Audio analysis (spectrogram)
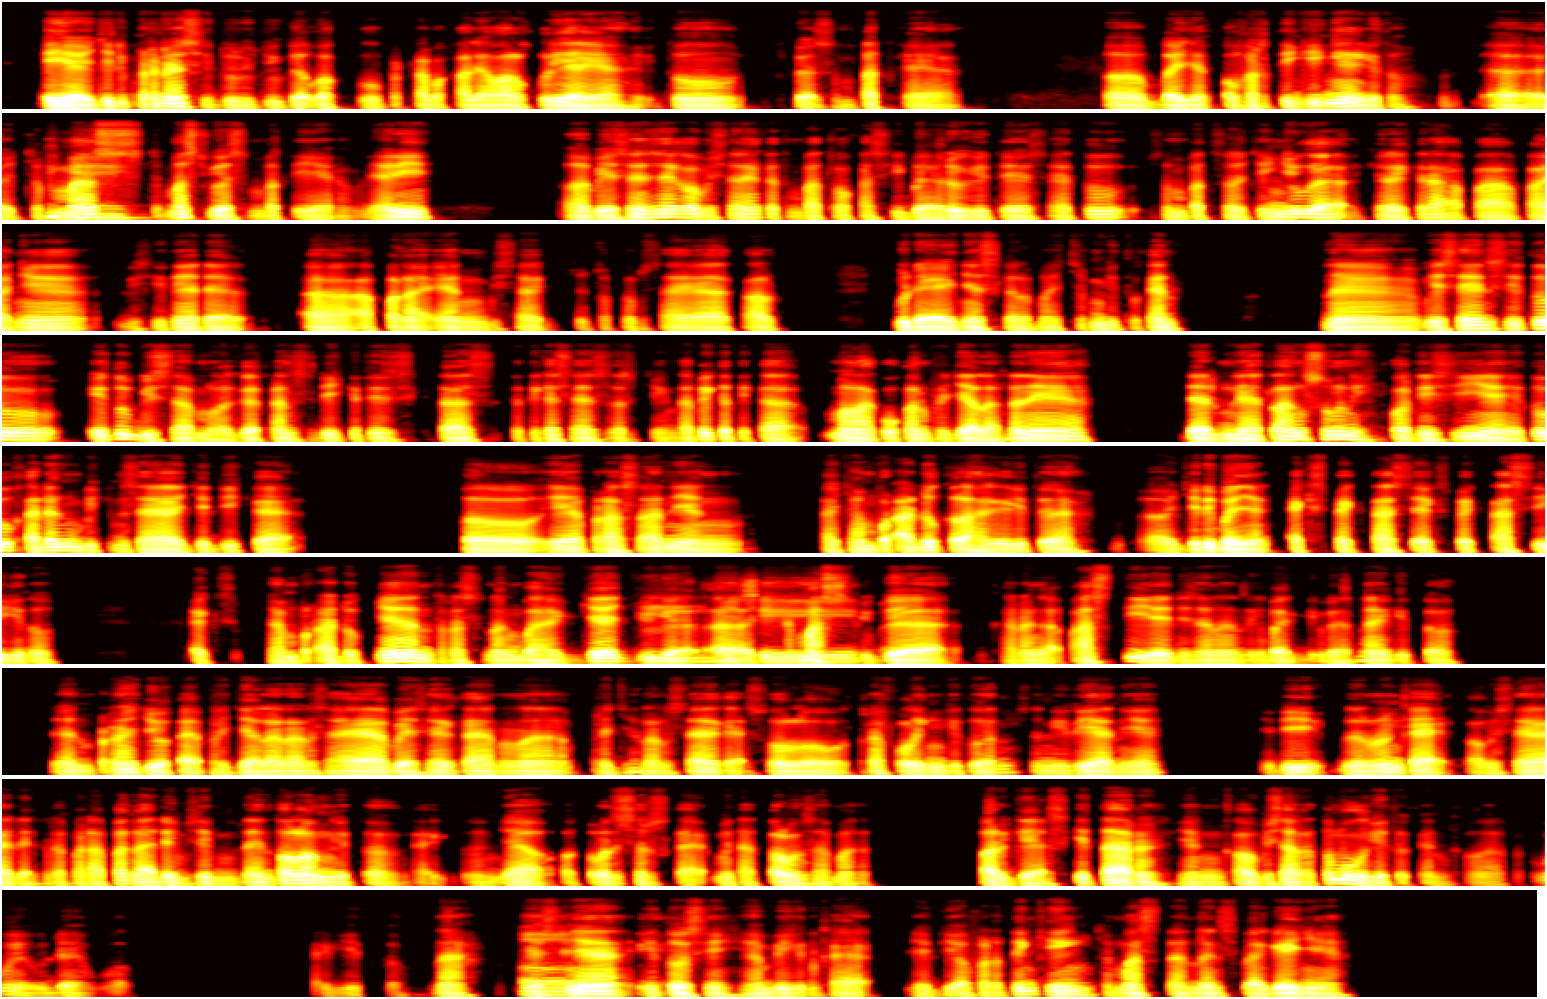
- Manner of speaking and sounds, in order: in English: "overthinking-nya"; in English: "searching"; in English: "searching"; in English: "solo travelling"; unintelligible speech; in English: "overthinking"
- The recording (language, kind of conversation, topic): Indonesian, advice, Bagaimana cara mengatasi kecemasan dan ketidakpastian saat menjelajahi tempat baru?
